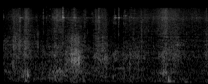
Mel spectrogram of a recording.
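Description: Puppy rummaging in grass and weeds: soft rustling of leaves and stems, with a few faint clicks.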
